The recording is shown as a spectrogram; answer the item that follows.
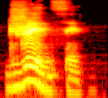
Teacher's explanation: перший звук Дж твердий приголосний далі и голосний н твердий приголосний с твердий приголосний и голосний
